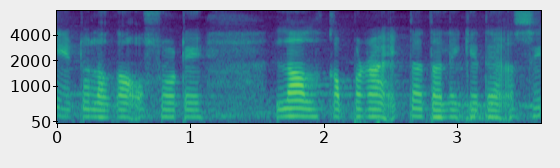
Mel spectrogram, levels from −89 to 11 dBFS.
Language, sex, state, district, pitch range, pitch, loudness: Nagamese, female, Nagaland, Kohima, 185-200 Hz, 190 Hz, -20 LUFS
